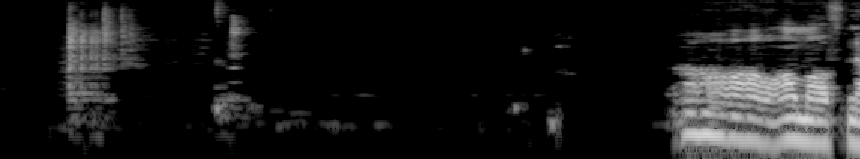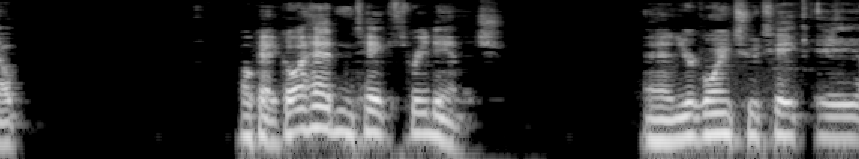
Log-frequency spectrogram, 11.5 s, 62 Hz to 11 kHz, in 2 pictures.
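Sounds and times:
dice clattering across a hard tabletop during a tabletop game: 0:00.4 - 0:01.7
speech: 0:04.5 - 0:06.0, 0:07.3 - 0:09.1, 0:10.0 - 0:11.4.

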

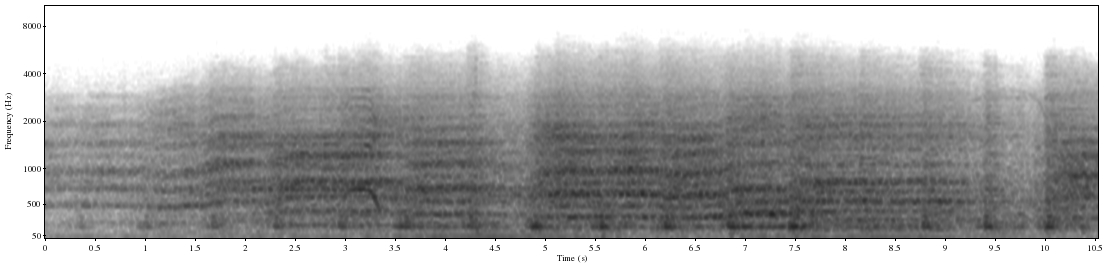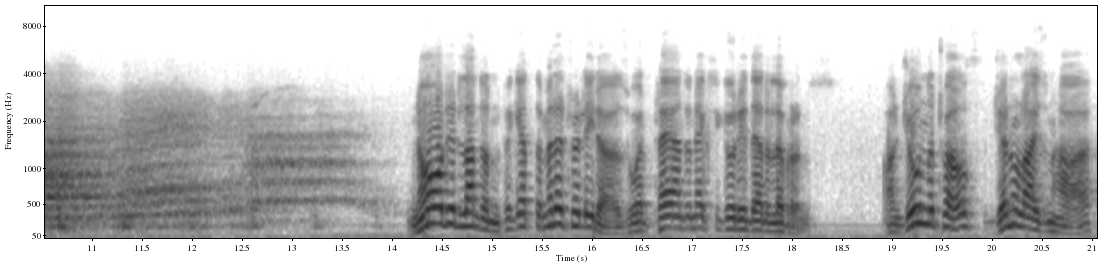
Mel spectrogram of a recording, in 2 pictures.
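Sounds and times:
vast crowd singing a patriotic song in the open air: 0:00.0 - 0:14.1
speech: 0:14.6 - 0:18.4, 0:19.0 - 0:21.0.

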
